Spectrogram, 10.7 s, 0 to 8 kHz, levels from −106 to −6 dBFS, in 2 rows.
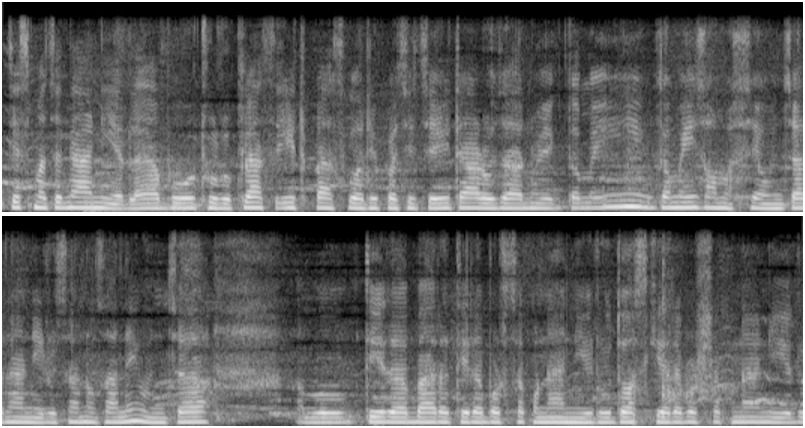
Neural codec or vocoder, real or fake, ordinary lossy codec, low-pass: none; real; none; 7.2 kHz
